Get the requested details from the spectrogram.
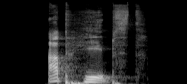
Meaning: second-person singular dependent present of abheben
- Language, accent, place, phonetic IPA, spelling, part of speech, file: German, Germany, Berlin, [ˈapˌheːpst], abhebst, verb, De-abhebst.ogg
